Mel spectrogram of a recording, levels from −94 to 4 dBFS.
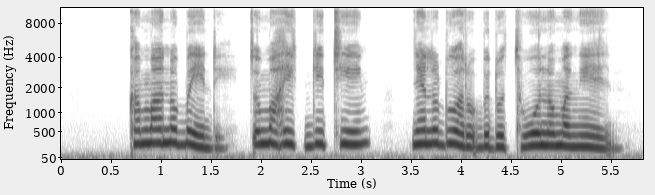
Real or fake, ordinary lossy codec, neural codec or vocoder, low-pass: fake; none; autoencoder, 22.05 kHz, a latent of 192 numbers a frame, VITS, trained on many speakers; none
